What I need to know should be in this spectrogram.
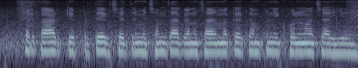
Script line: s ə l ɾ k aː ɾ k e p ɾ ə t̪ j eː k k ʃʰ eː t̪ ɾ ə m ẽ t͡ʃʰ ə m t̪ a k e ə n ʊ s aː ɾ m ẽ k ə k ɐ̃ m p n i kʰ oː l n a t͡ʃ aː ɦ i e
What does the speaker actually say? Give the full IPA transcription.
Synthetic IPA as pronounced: s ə ɾ k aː ɾ k e p ɾ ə t̪ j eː k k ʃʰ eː t̪ ɾ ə m ẽ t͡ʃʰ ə m t̪ a k e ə n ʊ s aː ɾ m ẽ k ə k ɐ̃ m p n i kʰ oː l n a t͡ʃ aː ɦ i e

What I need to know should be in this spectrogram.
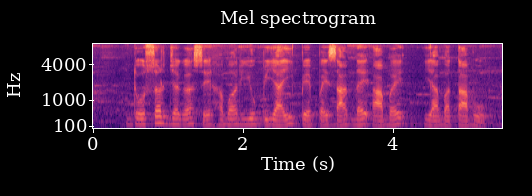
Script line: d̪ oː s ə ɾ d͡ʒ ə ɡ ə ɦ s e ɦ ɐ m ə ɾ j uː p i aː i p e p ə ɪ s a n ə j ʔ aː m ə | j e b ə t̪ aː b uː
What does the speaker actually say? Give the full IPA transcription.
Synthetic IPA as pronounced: d̪ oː s ə ɾ d͡ʒ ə ɡ ə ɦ s e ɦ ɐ m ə ɾ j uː p i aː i p e p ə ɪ s a n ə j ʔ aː b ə | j a b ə t̪ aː b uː

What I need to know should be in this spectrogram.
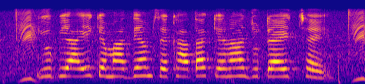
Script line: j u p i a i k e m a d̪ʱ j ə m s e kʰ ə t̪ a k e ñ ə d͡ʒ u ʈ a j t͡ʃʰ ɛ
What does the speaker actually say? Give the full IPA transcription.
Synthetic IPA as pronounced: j u p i a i k e m a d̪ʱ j ə m s e kʰ a t̪ a k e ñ a d͡ʒ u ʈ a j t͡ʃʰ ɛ

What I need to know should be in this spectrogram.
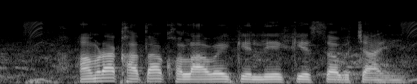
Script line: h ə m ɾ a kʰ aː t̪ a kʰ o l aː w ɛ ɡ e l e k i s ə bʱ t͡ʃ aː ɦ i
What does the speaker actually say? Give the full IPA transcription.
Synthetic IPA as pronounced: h ə m ɾ a kʰ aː t̪ a kʰ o l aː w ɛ k e l e k e s ə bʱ t͡ʃ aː ɦ i

